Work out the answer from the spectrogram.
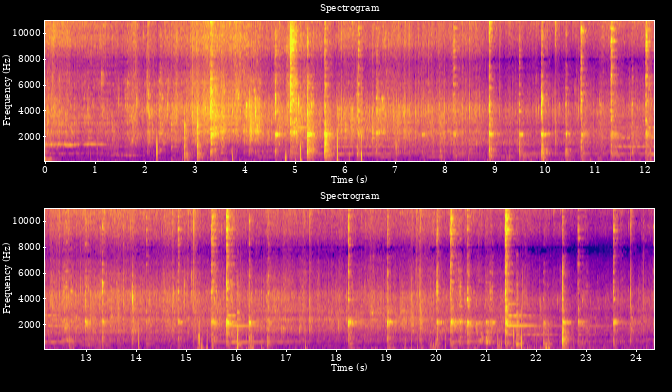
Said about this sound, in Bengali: লো আঁচে দেবো এবার আমি একটু পেঁয়াজ দিয়ে দেবো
